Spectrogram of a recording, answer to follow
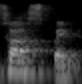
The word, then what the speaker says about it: suspect: Okay, if you see when you use suspect as a noun, the stress is at the beginning. It's like here. When you use it as a verb, it's in the second syllable.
